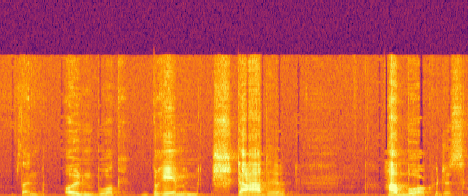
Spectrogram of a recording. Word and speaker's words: Hamburg: Then Oldenburg, Bremen, Stade, Hamburg, which is Hamburg in English, Holstein, or Holstein, depending on your accent you have.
